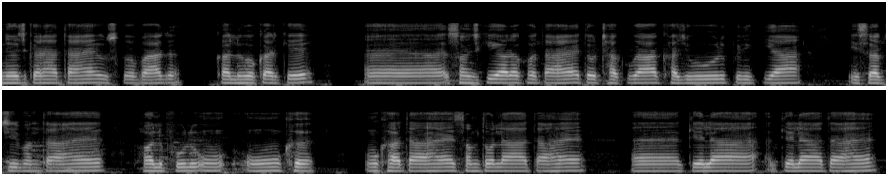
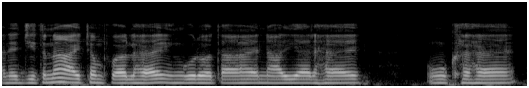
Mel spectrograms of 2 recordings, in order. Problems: constant background noise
